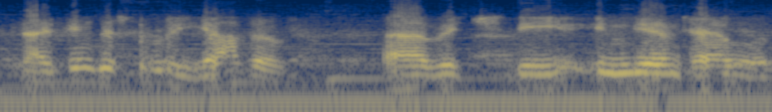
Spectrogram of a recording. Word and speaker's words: Yadav: I think this will be Yadav, which the Indians have, or they pronounce it Jadu, whatever his name is.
